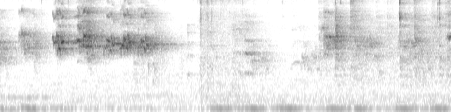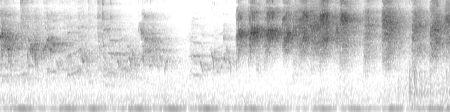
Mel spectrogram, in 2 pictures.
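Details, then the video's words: Pet lovebirds giving rapid, harsh, high squawking chirps, roughly three per second, swelling into a dense noisy burst near the end, with a constant low hum behind. "Lovebird Singing & Chirping Sounds"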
